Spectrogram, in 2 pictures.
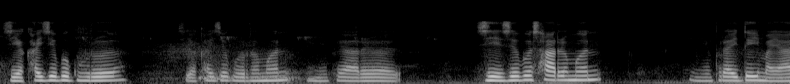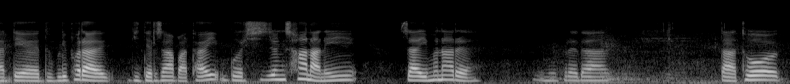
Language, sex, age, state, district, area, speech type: Bodo, female, 30-45, Assam, Baksa, rural, spontaneous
